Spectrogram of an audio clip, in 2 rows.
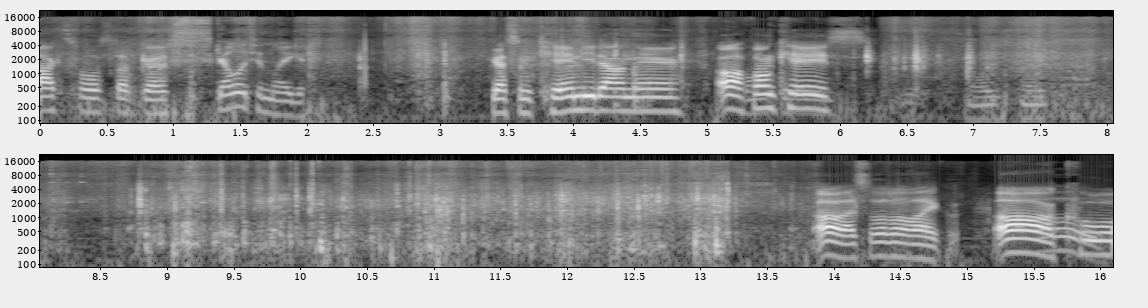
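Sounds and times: plastic bags and paper rustling: 0.0s - 14.9s.

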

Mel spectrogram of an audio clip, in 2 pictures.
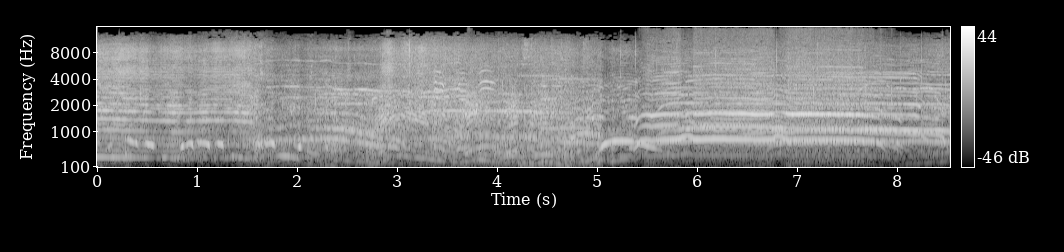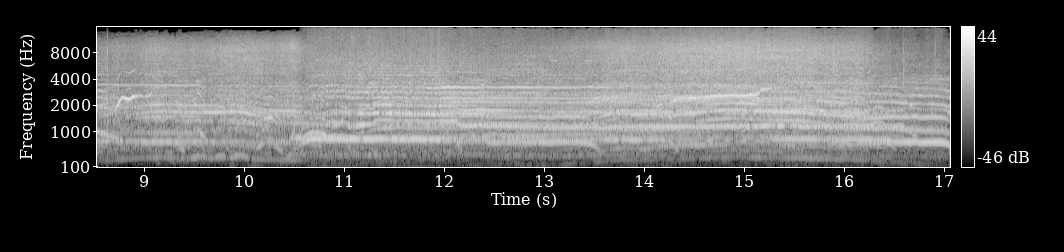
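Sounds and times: motorcycle engines revving high: 0.0s - 5.0s, 6.4s - 16.7s
crowd noise: 0.0s - 17.0s.

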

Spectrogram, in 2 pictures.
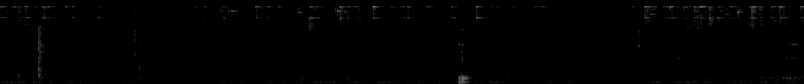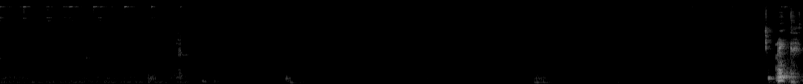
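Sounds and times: hair rustling while braided: 0.0s - 4.9s.

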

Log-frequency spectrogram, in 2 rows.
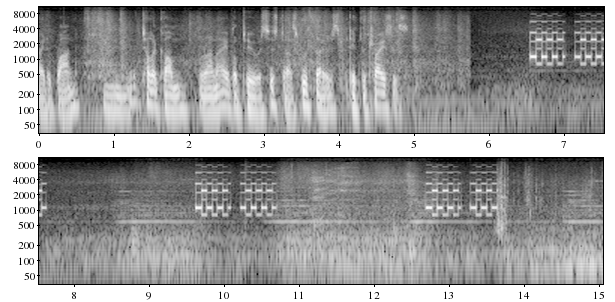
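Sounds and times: desk telephone ringing: 6.5s - 7.7s, 9.6s - 10.9s, 12.7s - 13.8s.

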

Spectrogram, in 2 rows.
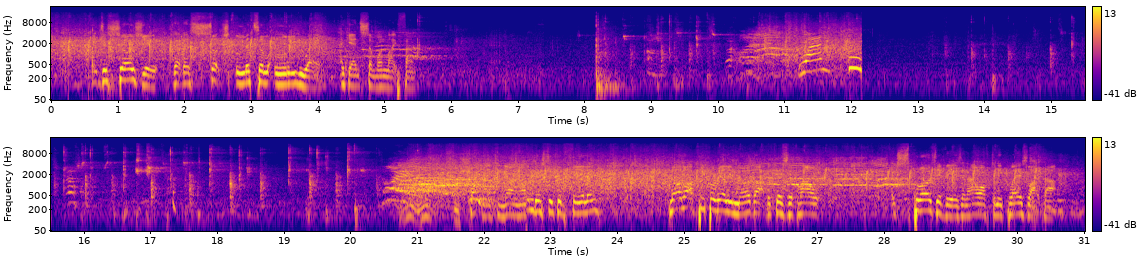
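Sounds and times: crowd cheering and applause: 0.0s - 5.0s, 10.5s - 12.2s, 20.5s - 31.0s
crowd shouting: 20.5s - 22.3s, 25.8s - 28.4s.

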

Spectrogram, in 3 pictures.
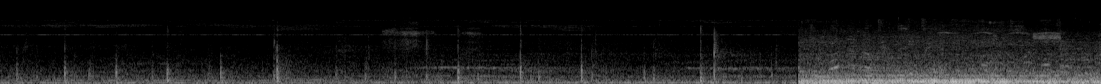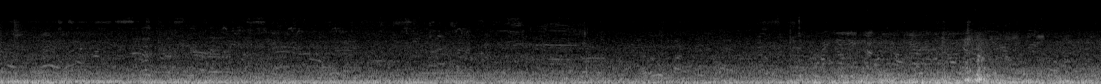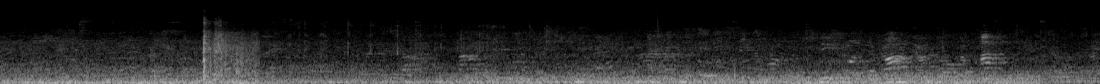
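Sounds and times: passers-by talking: 6.8s - 33.0s.

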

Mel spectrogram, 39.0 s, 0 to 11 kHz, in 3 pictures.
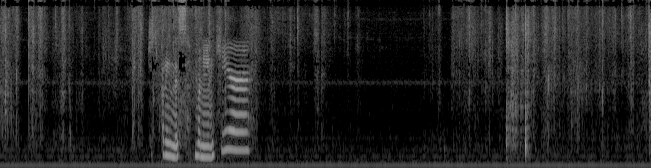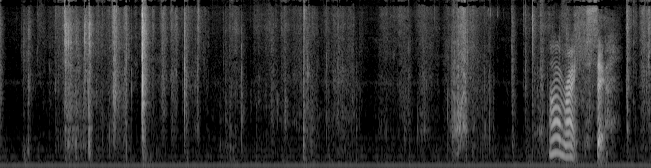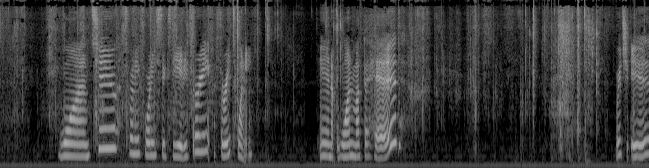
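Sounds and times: banknotes rustling and flicking: 8.4s - 39.0s.

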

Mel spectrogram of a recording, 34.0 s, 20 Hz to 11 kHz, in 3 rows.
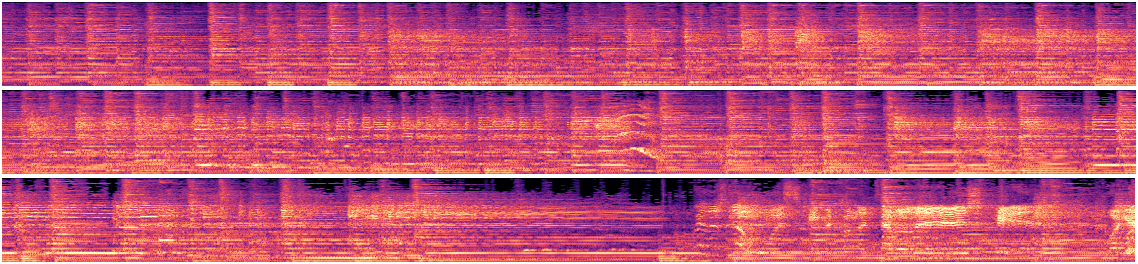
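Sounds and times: bass guitar: 0.0s - 34.0s
electric guitar: 0.0s - 34.0s
strummed acoustic guitar: 0.0s - 34.0s.

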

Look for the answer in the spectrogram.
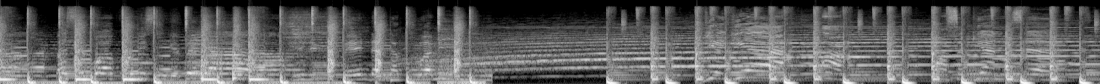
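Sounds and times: electronic dance music: 0.0s - 11.0s
kick drum beat: 0.2s - 4.9s, 6.1s - 11.0s
rising held tone: 3.9s - 11.0s.

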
